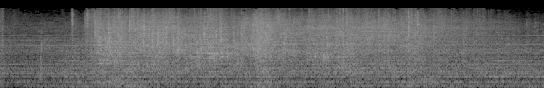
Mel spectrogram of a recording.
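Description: A shredding machine grinds and churns steadily.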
